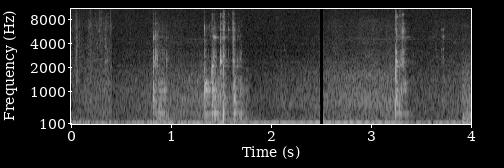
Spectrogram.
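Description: A few short metallic clicks and clinks, spread through the few seconds, as the washer and nut go back onto the flywheel of a 3.5 HP Briggs & Stratton engine and are tightened.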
